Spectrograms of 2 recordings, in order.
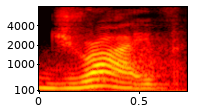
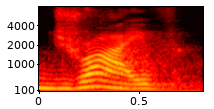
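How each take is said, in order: No difference in how they are said.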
